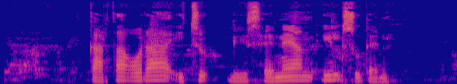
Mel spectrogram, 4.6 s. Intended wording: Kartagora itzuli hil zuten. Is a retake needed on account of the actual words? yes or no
yes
